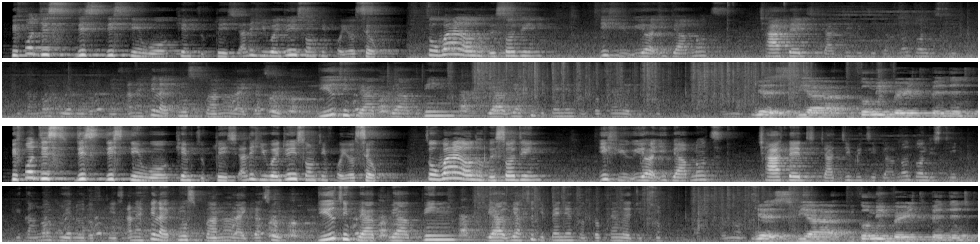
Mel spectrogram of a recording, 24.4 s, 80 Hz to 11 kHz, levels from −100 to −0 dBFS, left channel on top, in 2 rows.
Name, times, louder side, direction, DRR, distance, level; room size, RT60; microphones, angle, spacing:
voice 1, 0.1-2.4 2.7-4.7 5.3-6.7 7.5-9.0 9.5-11.9 12.5-15.7 16.1-17.9 18.3-19.5 19.8-20.1 20.4-20.5 20.9-21.5, right 6 dB, 75° right, 11 dB, 0.4 m, -30 dB
sound 1, 5.0-23.4, left 2 dB, 20° left, 0.4 m, -47 dB
sound 2, 12.7-18.4, right 2 dB, 55° right, 1.6 m, -43 dB
voice 2, 21.5-24.3, equal, 25° right, 1 dB, 1.8 m, -29 dB
15.5 x 9.6 x 5.6 m, 1.2 s
head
